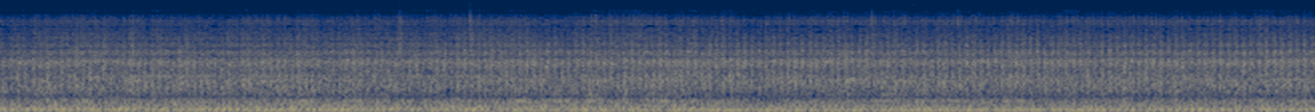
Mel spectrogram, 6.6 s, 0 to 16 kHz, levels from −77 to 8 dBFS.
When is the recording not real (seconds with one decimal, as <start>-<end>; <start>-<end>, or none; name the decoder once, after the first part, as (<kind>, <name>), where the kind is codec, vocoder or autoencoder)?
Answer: none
